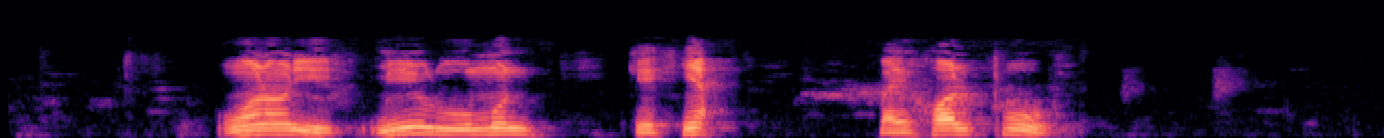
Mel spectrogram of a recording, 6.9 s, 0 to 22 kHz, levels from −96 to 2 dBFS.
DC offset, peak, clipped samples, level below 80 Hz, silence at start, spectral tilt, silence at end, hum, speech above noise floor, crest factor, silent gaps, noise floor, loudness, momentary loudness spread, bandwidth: under 0.1%; 0 dBFS; under 0.1%; -60 dBFS; 1.1 s; -7 dB/octave; 1.65 s; none; 56 dB; 22 dB; none; -75 dBFS; -19 LUFS; 11 LU; 7 kHz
